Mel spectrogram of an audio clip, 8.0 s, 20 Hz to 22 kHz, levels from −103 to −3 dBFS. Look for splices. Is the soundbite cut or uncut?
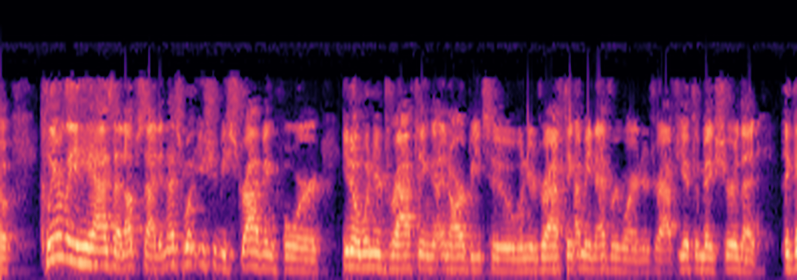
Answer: cut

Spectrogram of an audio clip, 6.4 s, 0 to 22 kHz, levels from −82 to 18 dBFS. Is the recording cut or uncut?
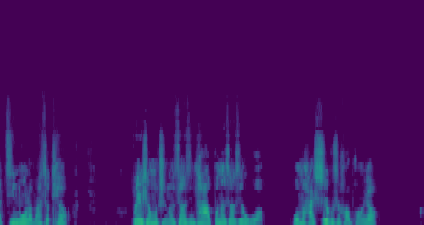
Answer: uncut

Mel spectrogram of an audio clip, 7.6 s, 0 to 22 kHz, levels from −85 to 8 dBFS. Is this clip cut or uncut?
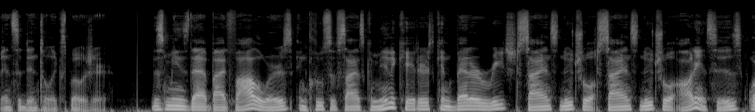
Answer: cut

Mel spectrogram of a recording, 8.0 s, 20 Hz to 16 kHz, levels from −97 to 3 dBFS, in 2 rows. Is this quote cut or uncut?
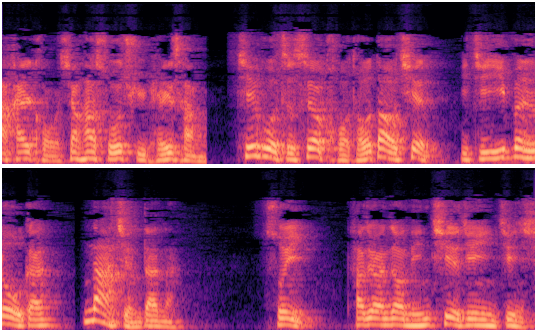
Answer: cut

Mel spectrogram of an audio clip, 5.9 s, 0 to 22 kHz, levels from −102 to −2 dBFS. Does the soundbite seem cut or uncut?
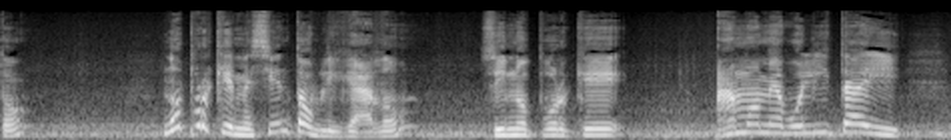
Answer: uncut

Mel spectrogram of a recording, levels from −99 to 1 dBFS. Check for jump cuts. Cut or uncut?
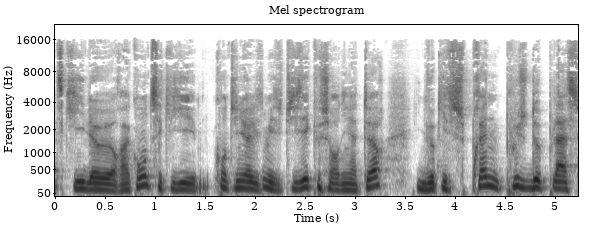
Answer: cut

